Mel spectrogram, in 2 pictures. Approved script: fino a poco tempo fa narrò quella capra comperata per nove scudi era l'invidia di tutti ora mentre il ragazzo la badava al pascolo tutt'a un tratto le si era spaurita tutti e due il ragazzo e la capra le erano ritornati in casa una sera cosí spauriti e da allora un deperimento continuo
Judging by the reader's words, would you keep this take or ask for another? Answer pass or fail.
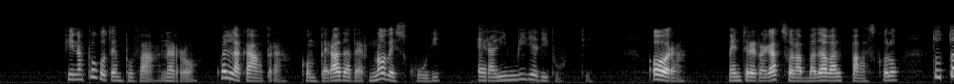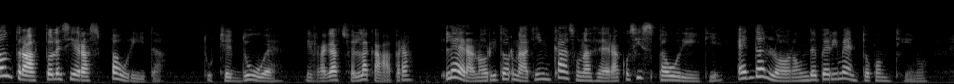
pass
